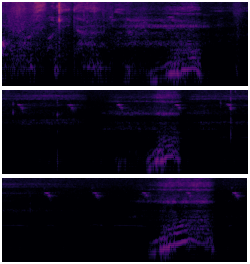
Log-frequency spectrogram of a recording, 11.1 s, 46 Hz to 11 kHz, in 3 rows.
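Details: Heavy snoring: deep, loud, rumbling snores on each breath, about 17 a minute.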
